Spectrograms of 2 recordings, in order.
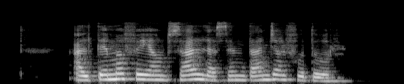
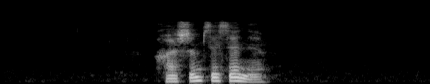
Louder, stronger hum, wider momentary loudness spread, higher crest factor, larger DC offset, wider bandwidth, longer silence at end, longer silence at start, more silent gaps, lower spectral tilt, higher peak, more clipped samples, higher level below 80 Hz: first, -15 LUFS vs -18 LUFS; neither; second, 8 LU vs 13 LU; about the same, 14 dB vs 18 dB; neither; about the same, 7.6 kHz vs 7.8 kHz; second, 0.55 s vs 1.65 s; second, 0.75 s vs 1.55 s; neither; about the same, -5.5 dB/octave vs -5.5 dB/octave; about the same, -2 dBFS vs -4 dBFS; neither; about the same, -58 dBFS vs -60 dBFS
